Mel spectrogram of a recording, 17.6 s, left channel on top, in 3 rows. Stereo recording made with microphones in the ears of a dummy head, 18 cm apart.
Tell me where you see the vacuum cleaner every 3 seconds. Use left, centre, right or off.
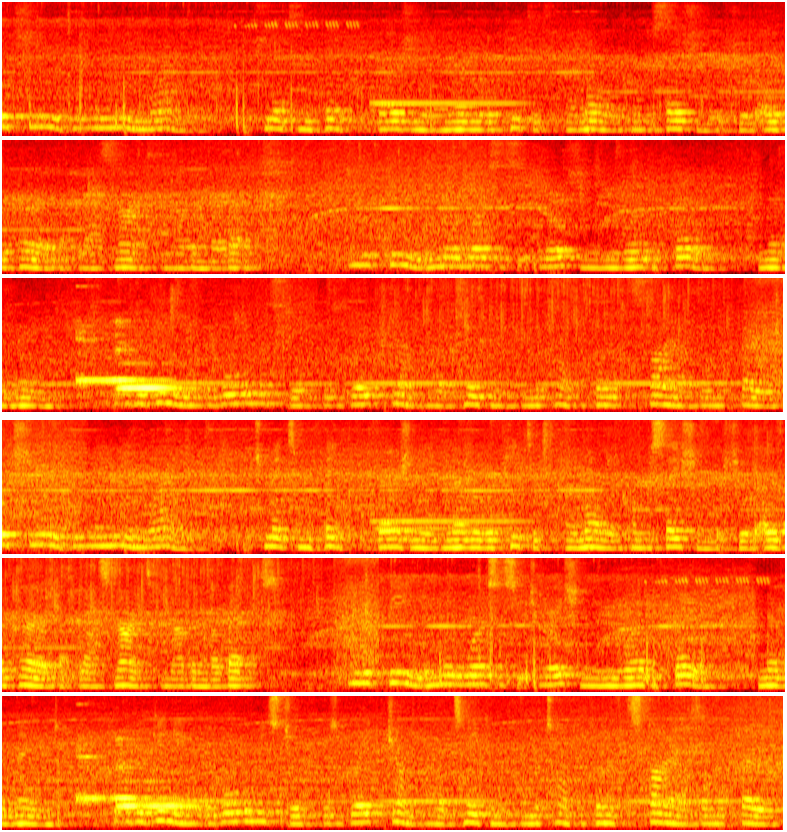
right, centre, left, centre, right, right.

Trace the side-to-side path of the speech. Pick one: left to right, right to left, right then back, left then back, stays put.
stays put.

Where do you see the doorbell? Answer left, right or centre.
left.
